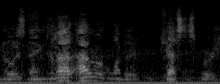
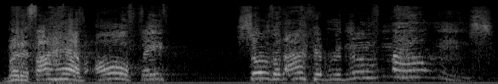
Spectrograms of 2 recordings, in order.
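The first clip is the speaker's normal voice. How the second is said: louder, higher, drawn out; slow building preaching; 9 semitones higher, 5 dB louder, slower than usual. Real, not acted. Preacher building on faith, slow and rising. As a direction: climb toward the peak slowly.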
